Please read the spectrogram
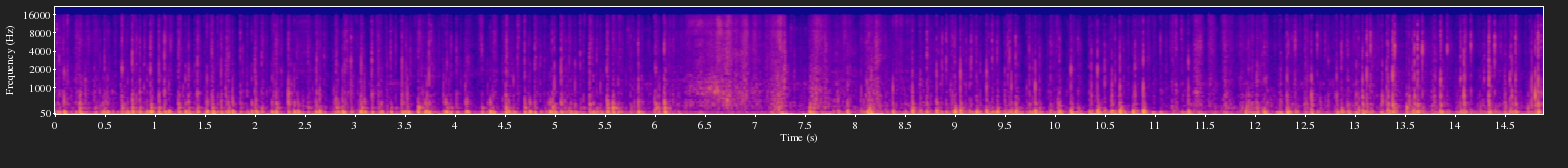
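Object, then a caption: Leather high-top sneaker with rubber sole. Fingertips and nails tap and scratch the leather upper and rubber sole of a single white leather high-top sneaker, which is held up hollow and empty. A dense run of quick, dull, low-pitched taps with short scratchy strokes continues throughout, with a brief, brighter scraping stretch near the middle.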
